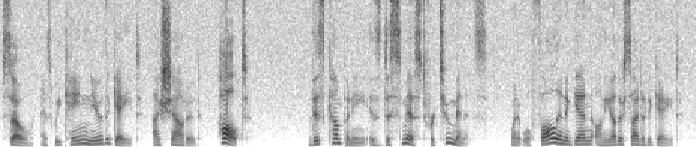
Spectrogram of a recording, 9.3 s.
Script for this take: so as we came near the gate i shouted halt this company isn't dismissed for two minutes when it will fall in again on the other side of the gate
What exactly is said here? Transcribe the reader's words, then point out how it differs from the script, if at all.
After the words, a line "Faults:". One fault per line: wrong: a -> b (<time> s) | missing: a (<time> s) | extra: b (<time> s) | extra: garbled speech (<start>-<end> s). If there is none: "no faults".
so as we came near the gate i shouted halt this company is dismissed for two minutes when it will fall in again on the other side of the gate
Faults:
wrong: isn't -> is (4.9 s)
